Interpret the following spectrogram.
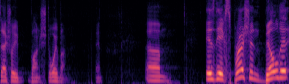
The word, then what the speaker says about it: Steuben: of uh general von stoybun von stoybun yeah in english you might pronounce it uh steuben but in german general one he during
